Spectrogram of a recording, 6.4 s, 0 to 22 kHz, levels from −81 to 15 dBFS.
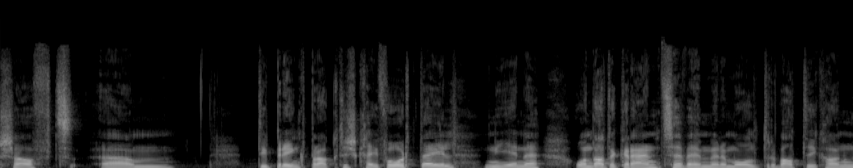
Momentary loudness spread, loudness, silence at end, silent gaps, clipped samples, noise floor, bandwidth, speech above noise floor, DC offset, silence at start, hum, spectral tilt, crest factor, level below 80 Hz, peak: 9 LU; -24 LUFS; 0 s; none; under 0.1%; -54 dBFS; 16.5 kHz; 30 dB; under 0.1%; 0 s; none; -5 dB/octave; 20 dB; -74 dBFS; -4 dBFS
